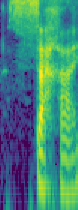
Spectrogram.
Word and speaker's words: Sakha: Sakha.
